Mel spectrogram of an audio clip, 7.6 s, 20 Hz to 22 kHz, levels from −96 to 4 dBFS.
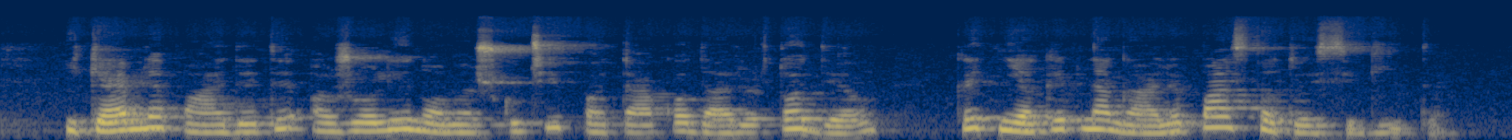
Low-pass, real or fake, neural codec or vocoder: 14.4 kHz; real; none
